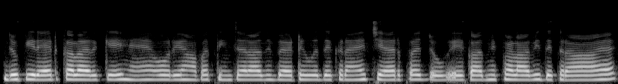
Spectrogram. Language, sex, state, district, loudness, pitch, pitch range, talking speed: Hindi, female, Madhya Pradesh, Dhar, -15 LUFS, 220 Hz, 215-225 Hz, 260 wpm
